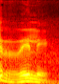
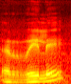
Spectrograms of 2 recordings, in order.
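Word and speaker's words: Rayleigh: Such type scattering of लाइट known as, पढ़ो इसका नाम क्या है, करना प्रोनाउंसिएशन इसका एक बार, क्या हुआ? इसको बोलोगे रेले, ठीक है ना। तो such type scattering of लाइट known as रेले scattering, नाम याद रखना इसका, रेले, रेले स्केटरिंग।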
